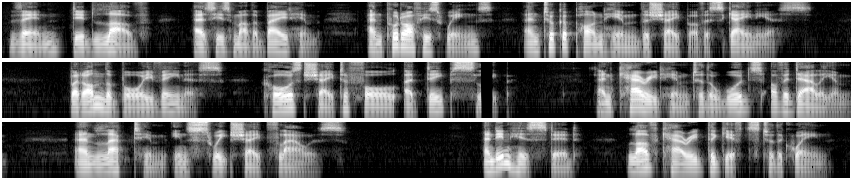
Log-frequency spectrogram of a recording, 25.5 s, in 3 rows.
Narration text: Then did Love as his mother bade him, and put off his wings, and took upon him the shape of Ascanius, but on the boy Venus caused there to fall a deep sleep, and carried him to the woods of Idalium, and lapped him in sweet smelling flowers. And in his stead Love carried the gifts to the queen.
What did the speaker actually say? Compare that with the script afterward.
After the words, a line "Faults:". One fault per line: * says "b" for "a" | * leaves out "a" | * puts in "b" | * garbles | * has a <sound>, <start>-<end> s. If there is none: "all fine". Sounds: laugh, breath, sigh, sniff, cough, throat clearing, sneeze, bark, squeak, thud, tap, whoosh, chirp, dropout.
Then did Love as his mother bade him, and put off his wings, and took upon him the shape of Ascanius, but on the boy Venus caused shape to fall a deep sleep, and carried him to the woods of Idalium, and lapped him in sweet shape flowers. And in his stead Love carried the gifts to the queen.
Faults:
* says "shape" for "there"
* has a dropout, 13.3-13.4 s
* says "shape" for "smelling"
